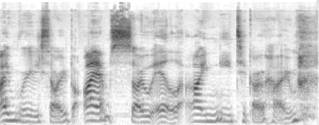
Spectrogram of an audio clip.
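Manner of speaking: mock-tearful crying voice. Speaker recounting telling organisers they were too ill and needed to go home, retelling a tearful apology. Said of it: "I cried".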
